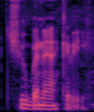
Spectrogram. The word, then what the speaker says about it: Shubenacadie: Shubenacadie.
